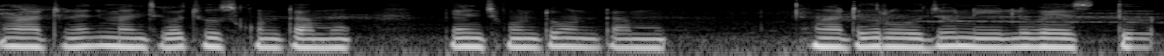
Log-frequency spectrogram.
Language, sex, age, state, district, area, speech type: Telugu, female, 60+, Andhra Pradesh, Kakinada, rural, spontaneous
